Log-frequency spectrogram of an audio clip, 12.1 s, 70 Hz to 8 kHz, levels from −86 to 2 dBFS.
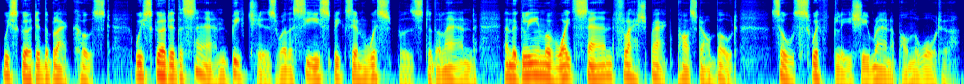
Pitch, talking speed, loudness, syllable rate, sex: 90 Hz, 185 wpm, -22 LUFS, 4.3 syllables/s, male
